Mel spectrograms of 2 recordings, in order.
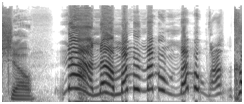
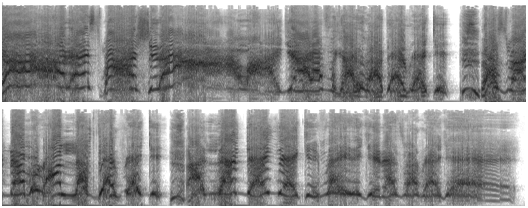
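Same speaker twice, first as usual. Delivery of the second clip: excited crowd shouting; 10 semitones higher, slower than usual. Pretend. Imitating a concert crowd, high excited shouts. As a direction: yell it like a fan who just heard their song.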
